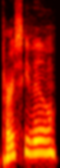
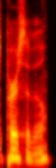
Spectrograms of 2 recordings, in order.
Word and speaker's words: Purcellville: Is it Percyville or is it supposed to be Purcellville? I think it's Purcellville. I grew up kind of close there. And that's always how I heard it pronounced.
